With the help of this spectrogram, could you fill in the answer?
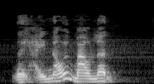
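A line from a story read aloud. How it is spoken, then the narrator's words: Cold bark. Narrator (Vietnamese): Y lạnh lùng quát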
